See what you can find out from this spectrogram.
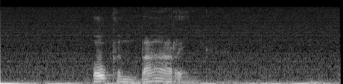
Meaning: revelation (dramatic disclosure)
- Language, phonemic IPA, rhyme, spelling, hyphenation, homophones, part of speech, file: Dutch, /ˌoː.pə(n)ˈbaː.rɪŋ/, -aːrɪŋ, openbaring, open‧ba‧ring, Openbaring, noun, Nl-openbaring.ogg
